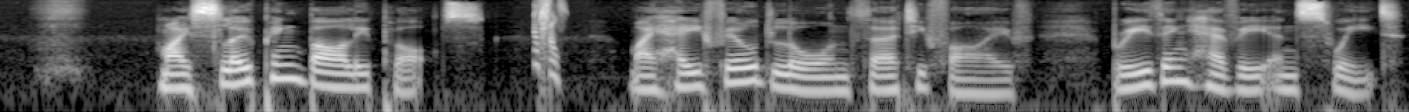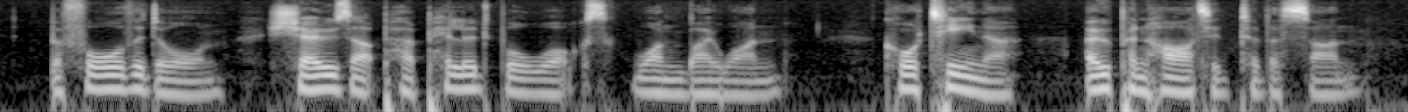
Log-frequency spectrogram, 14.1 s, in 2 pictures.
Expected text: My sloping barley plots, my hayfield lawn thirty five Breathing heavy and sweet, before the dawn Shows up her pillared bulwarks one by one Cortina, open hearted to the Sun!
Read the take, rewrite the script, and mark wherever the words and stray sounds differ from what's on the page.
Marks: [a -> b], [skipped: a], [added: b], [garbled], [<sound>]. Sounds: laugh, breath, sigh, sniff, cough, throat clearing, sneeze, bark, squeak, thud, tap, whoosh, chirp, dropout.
[sniff] My sloping barley plots, [chirp] my hayfield lawn thirty five Breathing heavy and sweet, before the dawn Shows up her pillared bulwarks one by one Cortina, open hearted to the Sun!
